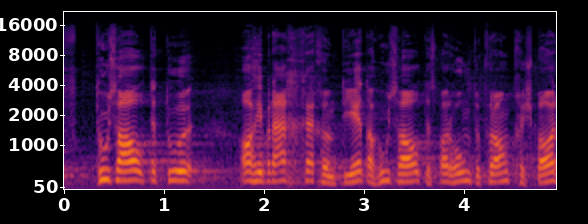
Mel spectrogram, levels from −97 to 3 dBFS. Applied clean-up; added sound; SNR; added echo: none; none; none; none.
